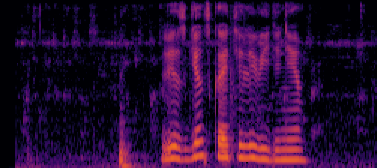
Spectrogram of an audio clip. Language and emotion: Russian, neutral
